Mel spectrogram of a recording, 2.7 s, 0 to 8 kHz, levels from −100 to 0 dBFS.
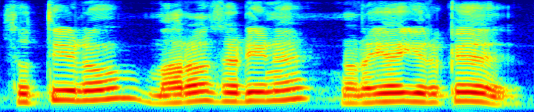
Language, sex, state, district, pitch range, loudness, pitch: Tamil, male, Tamil Nadu, Nilgiris, 175-220 Hz, -13 LUFS, 190 Hz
